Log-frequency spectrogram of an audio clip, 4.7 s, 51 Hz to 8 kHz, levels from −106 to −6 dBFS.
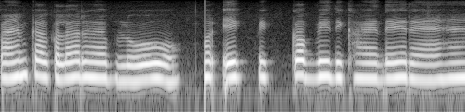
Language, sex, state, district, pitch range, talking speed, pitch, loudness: Hindi, female, Jharkhand, Palamu, 230-245 Hz, 165 wpm, 235 Hz, -14 LUFS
